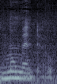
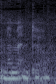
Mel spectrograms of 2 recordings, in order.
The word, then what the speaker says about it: memento: i never seem to memento is one of those words where it's like i didn't know it was like spelled and pronounced like that because i always thought it was momento momento momento not memento what are these graphics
